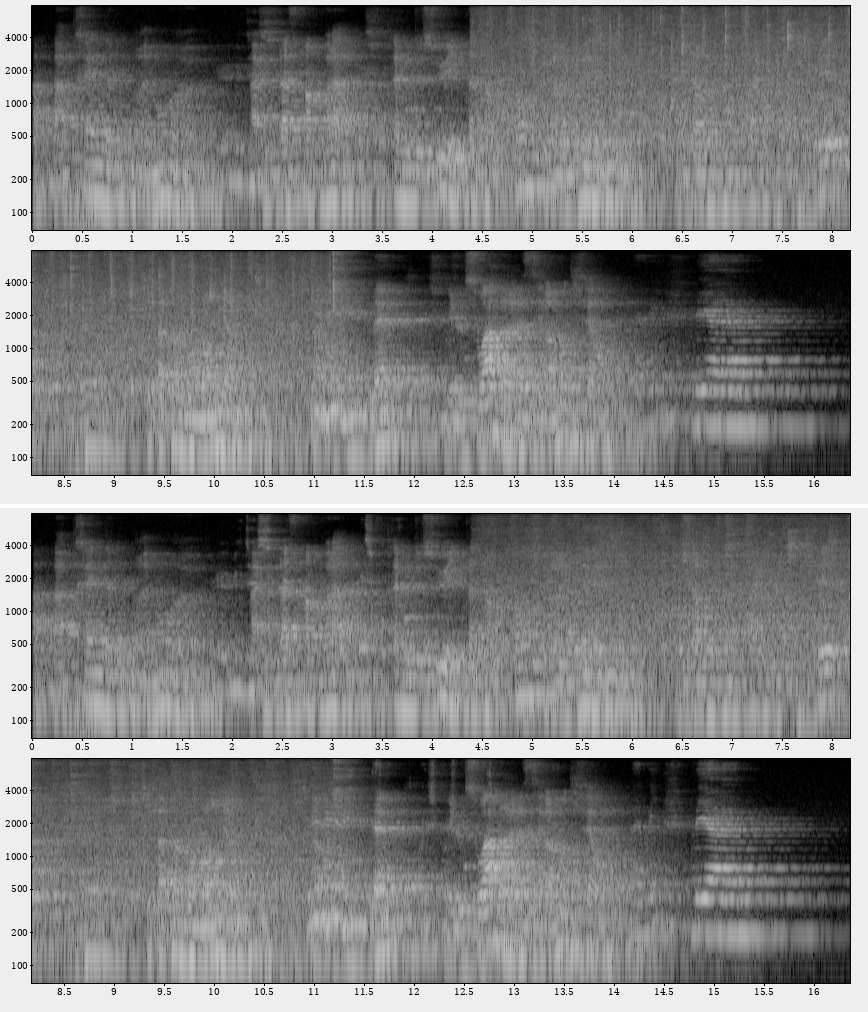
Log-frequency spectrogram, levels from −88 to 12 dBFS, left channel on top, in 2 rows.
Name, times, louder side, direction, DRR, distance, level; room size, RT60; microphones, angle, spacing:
voice 1, 0.2-1.7 2.2-8.9 9.3-11.8 12.3-14.0, equal, ahead, -4 dB, 0.3 m, -23 dB
voice 2, 1.8-2.7 3.0-3.8 10.9-11.7 12.0-12.8 13.3-13.5 14.2-15.4, right 2 dB, 80° right, 3 dB, 0.3 m, -28 dB
sound 1, 4.4-11.3, left 2 dB, 70° left, 0.4 m, -29 dB
2.7 x 2.2 x 3.8 m, 2.2 s
head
